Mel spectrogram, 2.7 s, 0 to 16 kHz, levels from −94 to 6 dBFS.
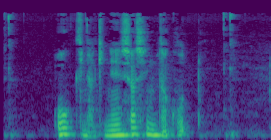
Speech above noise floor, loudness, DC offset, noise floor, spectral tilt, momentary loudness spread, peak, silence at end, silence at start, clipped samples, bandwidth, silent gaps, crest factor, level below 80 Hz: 20 dB; -23 LUFS; under 0.1%; -43 dBFS; -5 dB/octave; 19 LU; -8 dBFS; 0.4 s; 0.05 s; under 0.1%; 11.5 kHz; none; 18 dB; -60 dBFS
